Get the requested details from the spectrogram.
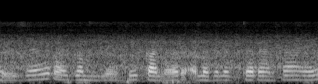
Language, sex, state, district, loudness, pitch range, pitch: Hindi, female, Punjab, Pathankot, -20 LUFS, 195-210 Hz, 205 Hz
